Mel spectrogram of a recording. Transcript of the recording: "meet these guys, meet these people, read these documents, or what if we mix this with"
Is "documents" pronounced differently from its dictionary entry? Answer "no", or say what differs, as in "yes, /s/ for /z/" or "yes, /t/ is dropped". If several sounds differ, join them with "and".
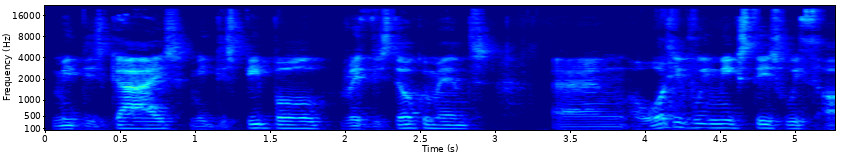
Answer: no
